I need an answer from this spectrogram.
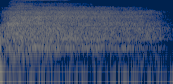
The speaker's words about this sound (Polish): Weź głęboki wdech przez nos. Wydech przez usta. Jeszcze raz wdech przez nos.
